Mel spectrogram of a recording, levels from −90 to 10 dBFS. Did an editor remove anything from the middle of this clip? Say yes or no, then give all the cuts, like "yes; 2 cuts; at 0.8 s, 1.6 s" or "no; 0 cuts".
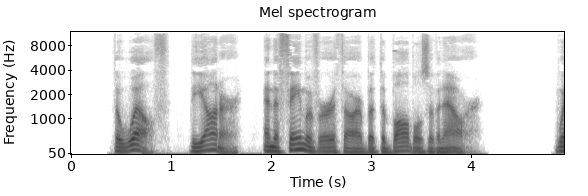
no; 0 cuts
